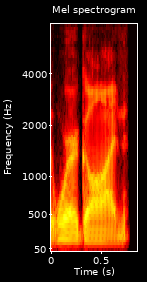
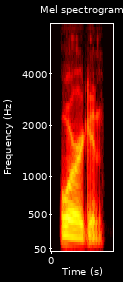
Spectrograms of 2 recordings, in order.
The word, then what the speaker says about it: Oregon: For those who don't know, it is in fact pronounced Oregon. Yeah. Uh, but the cron pronounce it like you're in a rush is what I like to say.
